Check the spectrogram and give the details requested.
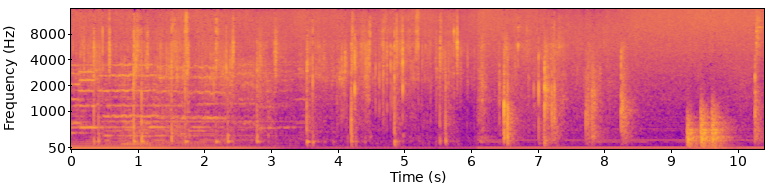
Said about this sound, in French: L'après-midi, au retour de ses cours, il va frapper à la porte de la chambre de sa sœur.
